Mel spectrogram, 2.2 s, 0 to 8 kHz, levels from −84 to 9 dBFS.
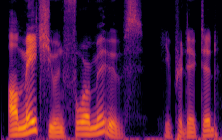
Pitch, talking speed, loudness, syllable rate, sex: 115 Hz, 215 wpm, -20 LUFS, 5.6 syllables/s, male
